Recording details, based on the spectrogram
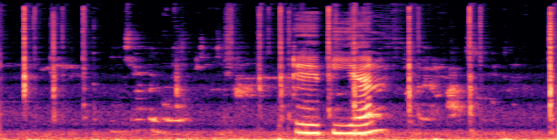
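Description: Typing on a computer keyboard while entering an SSH command to a router: quick, irregular key clicks running under a voice speaking.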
